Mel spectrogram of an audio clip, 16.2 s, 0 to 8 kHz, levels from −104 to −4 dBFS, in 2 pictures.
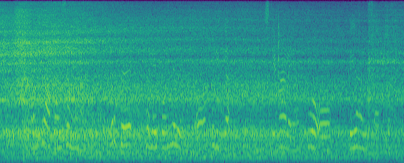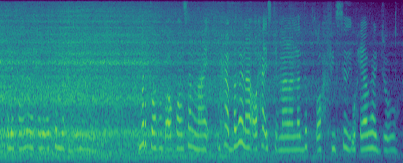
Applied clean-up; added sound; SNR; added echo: none; Hiss; -2 dB; none.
